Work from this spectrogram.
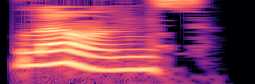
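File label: "loans", English, British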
